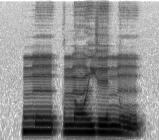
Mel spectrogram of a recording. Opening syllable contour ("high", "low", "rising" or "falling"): high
